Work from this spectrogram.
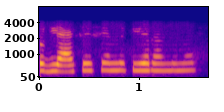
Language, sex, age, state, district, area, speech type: Telugu, female, 18-30, Telangana, Komaram Bheem, urban, conversation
